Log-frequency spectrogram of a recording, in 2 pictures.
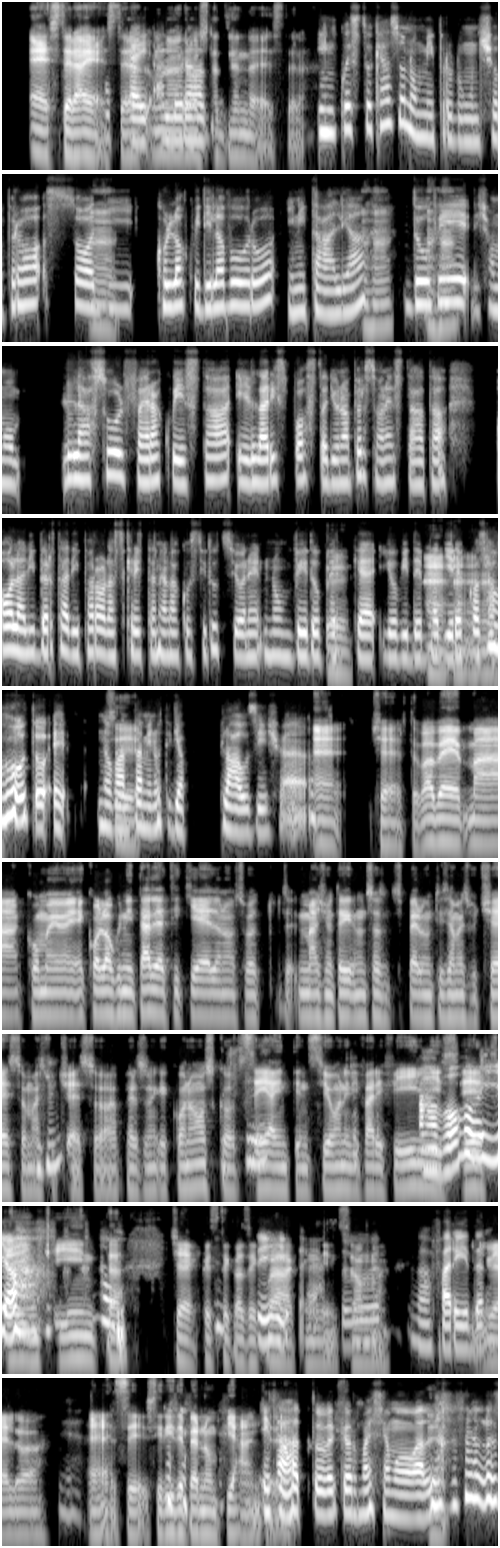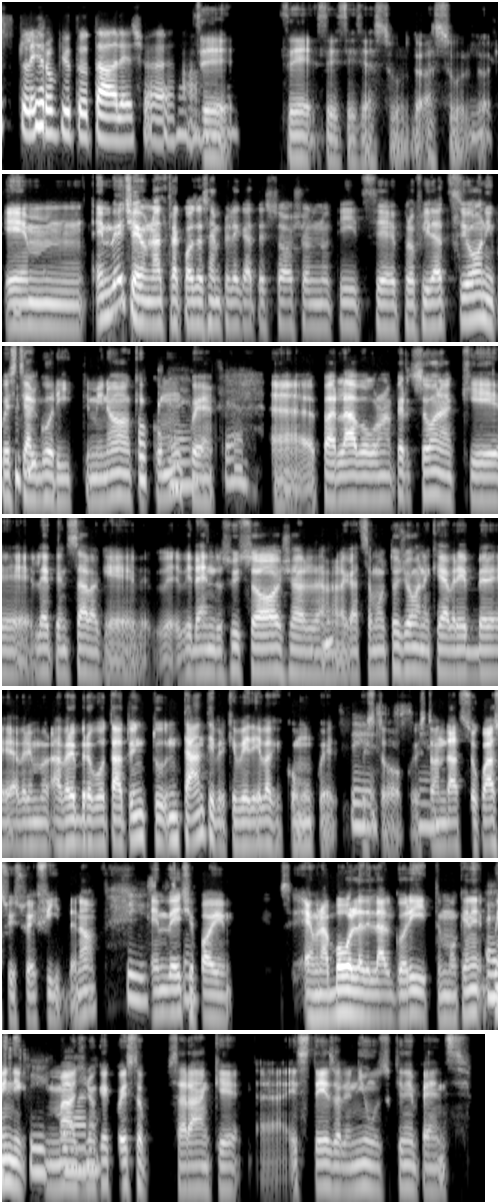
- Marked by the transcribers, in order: tapping; laughing while speaking: "cosa voto"; other background noise; gasp; chuckle; "cioè" said as "ceh"; chuckle; laughing while speaking: "esatto"; laughing while speaking: "al allo sclero"; "cioè" said as "ceh"; other noise; in English: "feed"; unintelligible speech; in English: "news"
- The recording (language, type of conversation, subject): Italian, unstructured, Come pensi che i social media influenzino le notizie quotidiane?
